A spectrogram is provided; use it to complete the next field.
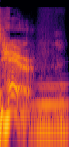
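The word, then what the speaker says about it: Haigha: does them when he's happy his name is hair he pronounced it so as to rhyme with M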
